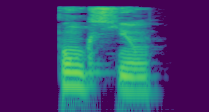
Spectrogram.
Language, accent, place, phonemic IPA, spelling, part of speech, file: French, France, Lyon, /pɔ̃k.sjɔ̃/, ponction, noun, LL-Q150 (fra)-ponction.wav
- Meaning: 1. puncture (especially a surgical one) 2. deduction, that which is taken away (such as a tax)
